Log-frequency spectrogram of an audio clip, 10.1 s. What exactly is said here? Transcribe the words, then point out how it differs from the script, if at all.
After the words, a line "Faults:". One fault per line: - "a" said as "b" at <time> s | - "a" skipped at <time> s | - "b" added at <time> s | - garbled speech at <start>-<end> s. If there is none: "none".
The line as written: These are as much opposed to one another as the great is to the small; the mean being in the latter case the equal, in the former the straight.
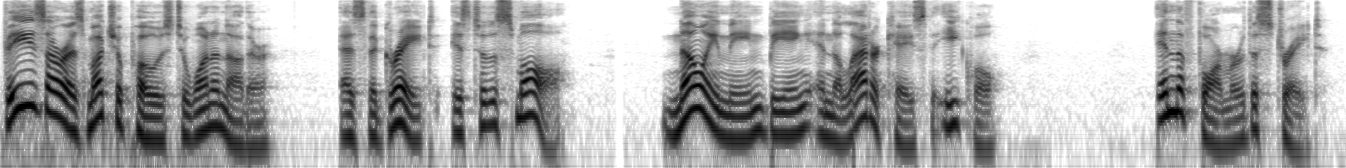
These are as much opposed to one another as the great is to the small; knowing mean being in the latter case the equal, in the former the straight.
Faults:
- "the" said as "knowing" at 5.0 s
